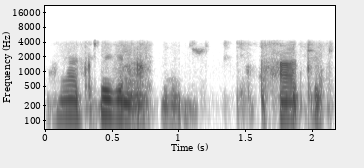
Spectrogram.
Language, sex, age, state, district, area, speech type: Santali, male, 18-30, West Bengal, Purulia, rural, conversation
